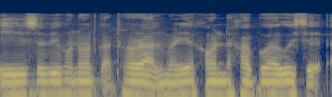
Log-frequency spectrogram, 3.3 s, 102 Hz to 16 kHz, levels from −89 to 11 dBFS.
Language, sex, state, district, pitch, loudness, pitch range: Assamese, male, Assam, Sonitpur, 115 Hz, -16 LUFS, 110-120 Hz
